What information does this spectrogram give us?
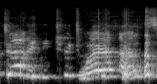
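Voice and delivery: very high, drawn-out whine through laughter; hammed-up squeal to Daddy, cracking up; mock victim. Friend imagining her message to Daddy, mock victim.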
